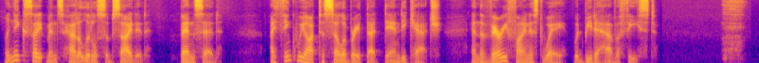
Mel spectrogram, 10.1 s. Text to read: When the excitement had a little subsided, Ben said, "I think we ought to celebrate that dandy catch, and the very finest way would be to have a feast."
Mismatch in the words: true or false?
true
